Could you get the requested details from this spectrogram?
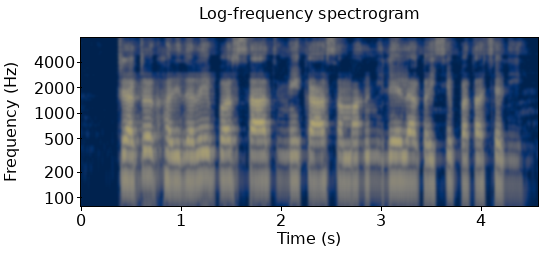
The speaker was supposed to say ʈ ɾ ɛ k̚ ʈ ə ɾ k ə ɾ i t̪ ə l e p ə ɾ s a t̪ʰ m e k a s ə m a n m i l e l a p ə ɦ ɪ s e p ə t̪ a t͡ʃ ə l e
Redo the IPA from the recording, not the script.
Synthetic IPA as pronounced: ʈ ɾ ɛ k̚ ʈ ə ɾ kʰ ə ɾ i d̪ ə l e p ə ɾ s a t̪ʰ m e k a s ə m a n m i l e l a k ə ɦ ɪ s e p ə t̪ a t͡ʃ ə l i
